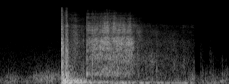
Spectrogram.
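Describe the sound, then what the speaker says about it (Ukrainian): An RPG-7 anti-tank grenade launcher fires once on a military training range, a single loud, close blast that sustains briefly as a roaring rush before cutting off, with no talk. "резервістів тренують стріляти з ручного протитанкового гранатомета РПГ-7"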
